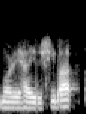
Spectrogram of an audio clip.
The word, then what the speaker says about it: Morihei Ueshiba: Uh, most people pronounce the gentleman's name wrong, mm-hmm. but Morihei Ueshiba.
